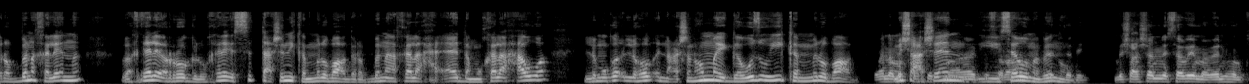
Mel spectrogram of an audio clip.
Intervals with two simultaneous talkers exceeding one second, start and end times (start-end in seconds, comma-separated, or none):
8.7-10.8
